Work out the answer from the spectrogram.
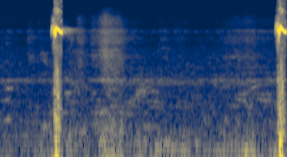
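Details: Young Javan cuckoo calling, a sound used to lure birds into traps: two piercing, thin chirps about two seconds apart, a softer hiss between them, otherwise quiet.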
